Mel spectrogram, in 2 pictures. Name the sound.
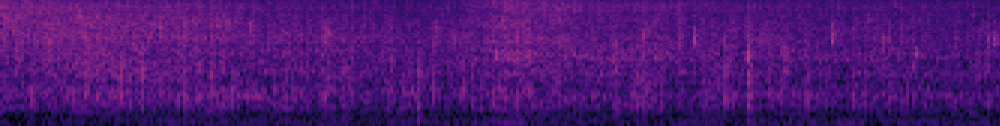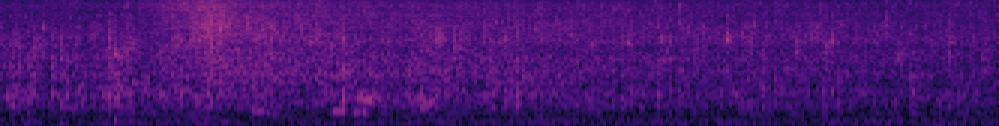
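catla fish pieces frying in hot oil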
